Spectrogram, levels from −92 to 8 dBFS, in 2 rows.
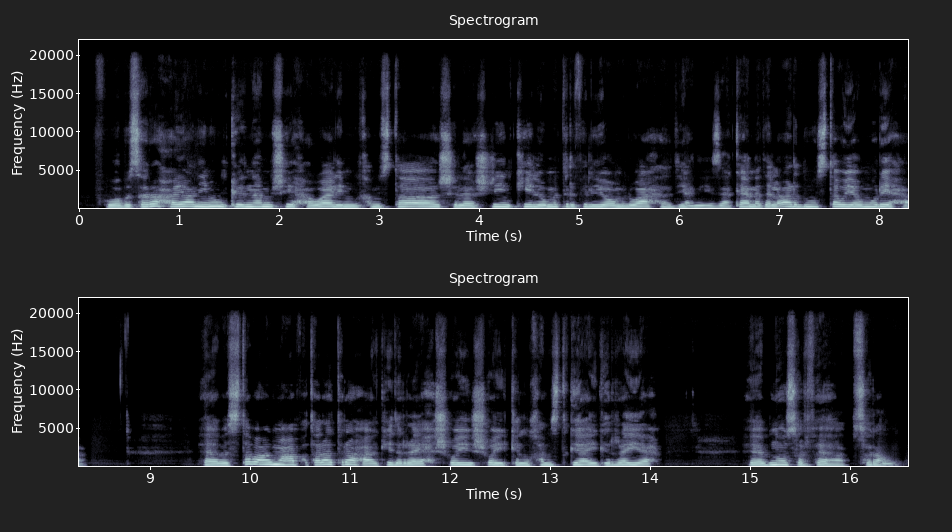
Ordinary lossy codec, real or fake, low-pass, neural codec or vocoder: none; real; 19.8 kHz; none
